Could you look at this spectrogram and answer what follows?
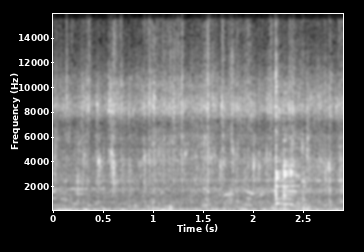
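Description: Onion, garlic and chopped raw mango fry in hot oil for a dal, making a quiet, crackly sizzle with soft stirring scrapes and a brief spatter, heard close but at low level.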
